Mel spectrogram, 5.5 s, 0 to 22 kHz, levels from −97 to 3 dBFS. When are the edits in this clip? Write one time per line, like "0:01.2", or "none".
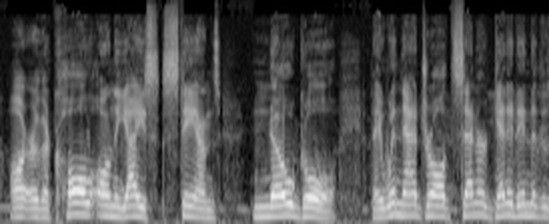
0:03.6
